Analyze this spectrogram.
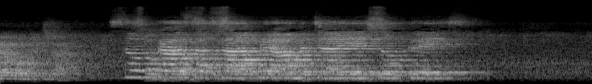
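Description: A man chants in a sung voice through a microphone, echoing in a large hall.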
